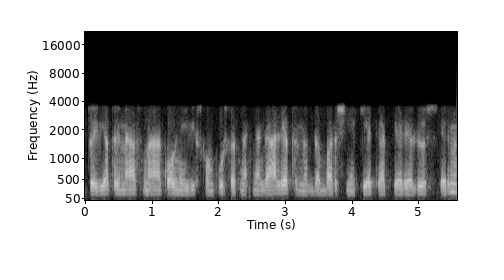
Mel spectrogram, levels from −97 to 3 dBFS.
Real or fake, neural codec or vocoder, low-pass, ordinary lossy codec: real; none; 3.6 kHz; Opus, 64 kbps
